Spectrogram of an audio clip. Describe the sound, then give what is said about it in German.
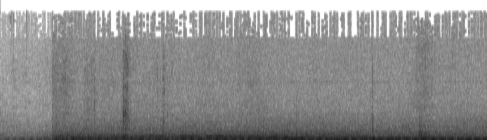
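A steady Tesla Model X electric car hum with a constant tonal whine and a faint rising and falling pitch sweep, moderately loud, with no talking. “Genau, es ist ein Model X.”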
